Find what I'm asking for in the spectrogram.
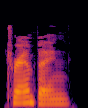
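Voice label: "tramping", British English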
